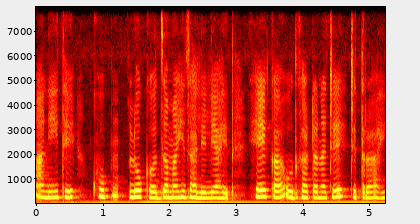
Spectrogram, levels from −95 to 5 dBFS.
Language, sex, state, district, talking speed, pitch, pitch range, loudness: Marathi, female, Maharashtra, Pune, 150 wpm, 250 Hz, 240-265 Hz, -16 LUFS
